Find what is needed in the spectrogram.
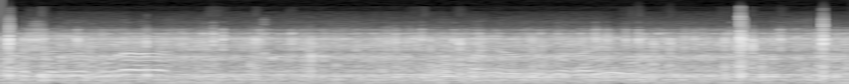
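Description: Mountain bike rolling over a dirt track: steady tyre and riding noise with sharp rattling clicks from bumps, the loudest a little before the end.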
